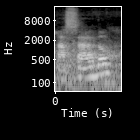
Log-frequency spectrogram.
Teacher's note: Las dos S con sonido de una sola S del español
